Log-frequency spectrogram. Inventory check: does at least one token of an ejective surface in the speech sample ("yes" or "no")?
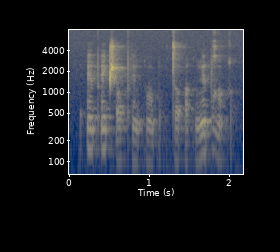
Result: yes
